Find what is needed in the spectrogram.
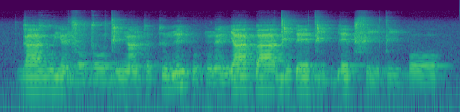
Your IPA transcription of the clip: ɡ aː˧ ɣ u˧ j ɛ̃˨ z o˨ d oː˨ d i˧ ŋ ã˨˦ k ə˨˦ k ɨ˧ m ĩ˦ k͡p u˨ p ũ˨ ɾ ɛ̃˦˨ ɲ aː˦ ɡ͡b aː˦ d i˧ ɗ eː˦ d iː˧ ɡ͡b eː˦ p s iː˧ t iː˧ p oː˧

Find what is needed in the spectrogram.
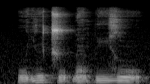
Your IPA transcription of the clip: u˨ j ɨ˧ t͡ʃ u˨ ɓ ɛ̃˨ p iː˧ ɣ ũ˦˨

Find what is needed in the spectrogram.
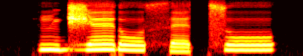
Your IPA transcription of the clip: n d͡ʒ ɛ˦ ɾ o˧ θ ɛ˨ t͡s oː˦

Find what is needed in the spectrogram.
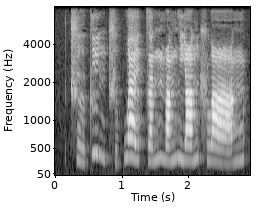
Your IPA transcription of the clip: t͡s ɹ̩˨˩ t̪ y˥˩ n t͡s ɹ̩˩ p w a˥˩ ɪ̯ t̪ a˧˥ n m ɑ˧˥ ŋ l j ɑ˧˥ ŋ ʂ w ɑ˨˩˦ ŋ

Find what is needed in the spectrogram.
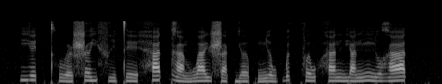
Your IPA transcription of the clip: j e˦˥ t̚ t̪ʰ u˨˩˨ ə̯ ʂ ə˧ j f i˨˩ t̪ e˨˩˦ h a˦˥ t̚ ɣ a˨˩˨ m w a˧ j ʂ a˨˩ k̚ j əː˨˩ p̚ ɲ ə˨˩˦ w ɓ ə˦˥ k̚ f ə˧ w h a˧ n j a˧˥ n ɲ o˧ ɣ a˦˥ t̚

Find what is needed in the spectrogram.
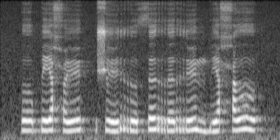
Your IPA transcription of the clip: ɤ˨ p e˨˥ ħ ø˨˥ | ʃ ø˨˩˦ r ʊ˨˩˦ θ ə˧˥˧ r ə˨˥ r ø˧˥˧ m b e˨˥ ħ ɤ˧˥˧

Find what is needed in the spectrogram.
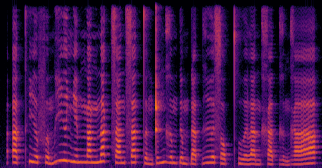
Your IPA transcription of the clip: ʔ a˨˩ t̚ t̪ʰ i˨˩ ə̯ f ə˨˩˨ m ɣ i˧ ə̯ ɲ e˧ m ŋ a˧ ŋ n a˦˥ k̚ s a˧ n s a˦˥ t̚ t̪ ə˨˩ ŋ ʈ ɨ˧˥ ŋ ɣ ə˧ m ɗ ə˨˩ m ɗ a˨˩ t̚ ɣ ɨ˧ ə̯ s ɔ˨˩ p̚ t̪ʰ u˨˩ ə̯ l a˨˩ n x a˨˩ t̚ ɣ ə˨˩˨ ŋ ɣ aː˧˥

